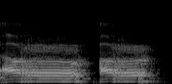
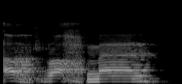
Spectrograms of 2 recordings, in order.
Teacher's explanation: يعني بكررها مرة ونص فقط. فبنتعلم صفة التكرار لتجنبها.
